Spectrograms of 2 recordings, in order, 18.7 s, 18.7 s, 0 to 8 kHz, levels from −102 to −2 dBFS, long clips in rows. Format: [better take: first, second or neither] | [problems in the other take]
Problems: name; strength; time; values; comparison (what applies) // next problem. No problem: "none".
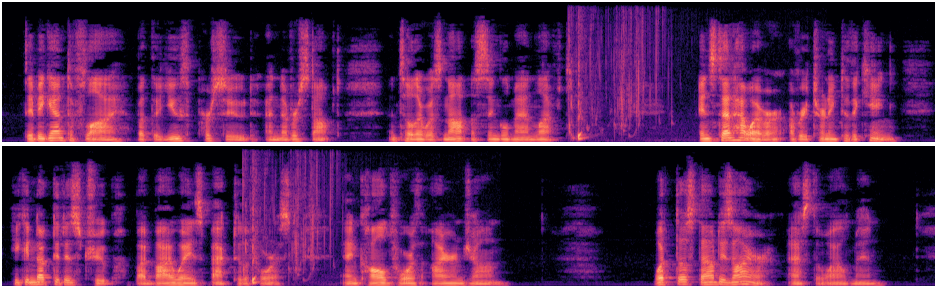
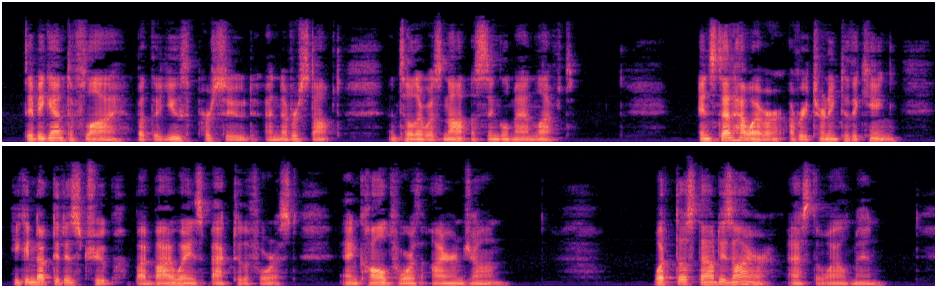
second | background sound (Water / Splash, splatter); 12 dB below the speech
